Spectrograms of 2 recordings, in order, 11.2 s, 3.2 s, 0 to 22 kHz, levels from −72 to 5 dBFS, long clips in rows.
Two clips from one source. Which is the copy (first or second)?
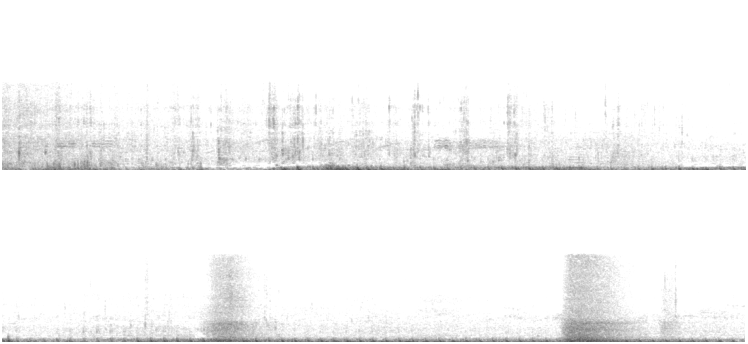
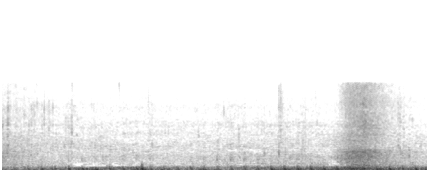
second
